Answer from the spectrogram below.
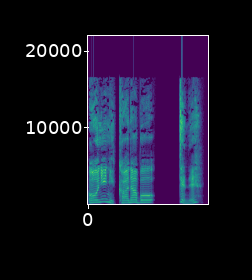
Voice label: growth, jp; kikyou

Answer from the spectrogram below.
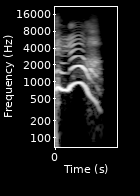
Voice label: attack, jp; nekoko

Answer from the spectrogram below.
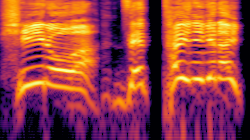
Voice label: voice jp

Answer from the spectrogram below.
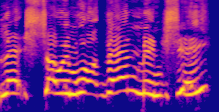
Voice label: Voice chant

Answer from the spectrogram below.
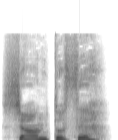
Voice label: heal, jp; hinagiku

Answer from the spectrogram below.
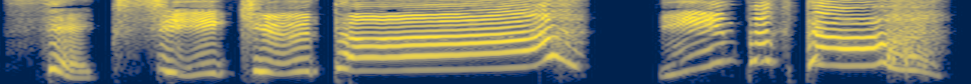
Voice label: limitbreak, jp; millecha

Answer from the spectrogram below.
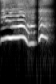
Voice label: damaged, jp; mayu

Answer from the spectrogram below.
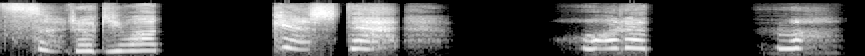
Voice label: voice jp; thillelille

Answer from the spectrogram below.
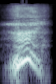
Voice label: limitbreak, jp; raven

